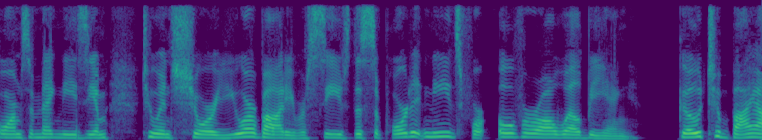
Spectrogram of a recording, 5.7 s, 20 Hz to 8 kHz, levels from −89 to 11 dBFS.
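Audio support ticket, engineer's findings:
No faults found on listening; the speech comes through with no audible defects and nothing to attribute to any component in the chain.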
